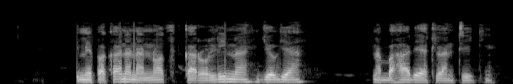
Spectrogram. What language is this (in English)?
Swahili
